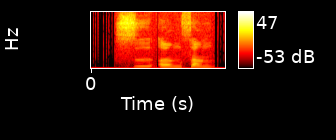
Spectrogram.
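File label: "seng" bopomofo, Chinese; BPMF spelling; phonetics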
